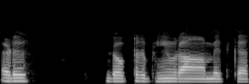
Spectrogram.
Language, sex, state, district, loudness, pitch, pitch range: Bengali, male, Jharkhand, Jamtara, -21 LUFS, 140 Hz, 135-150 Hz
